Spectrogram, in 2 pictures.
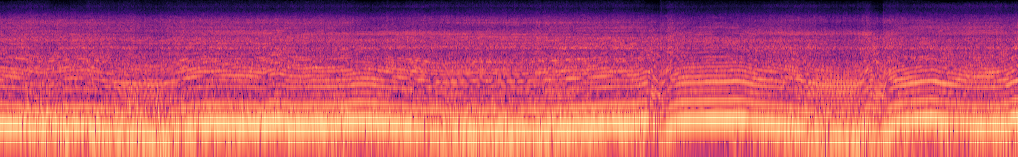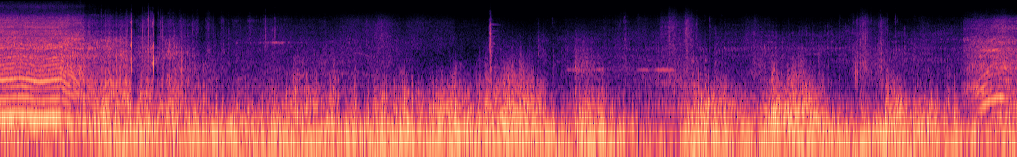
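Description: Top-handle chainsaw cutting into a pine trunk, its engine pitch dipping and rising as it loads up in the cut. The saw stops suddenly about halfway through, leaving rustling and scattered knocks.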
